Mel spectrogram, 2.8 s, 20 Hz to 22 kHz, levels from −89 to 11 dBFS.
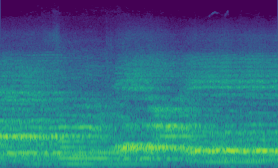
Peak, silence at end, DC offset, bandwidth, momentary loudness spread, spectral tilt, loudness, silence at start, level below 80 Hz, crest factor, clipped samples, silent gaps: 0 dBFS; 0 s; under 0.1%; 11 kHz; 6 LU; -5 dB/octave; -13 LUFS; 0 s; -50 dBFS; 12 dB; under 0.1%; none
